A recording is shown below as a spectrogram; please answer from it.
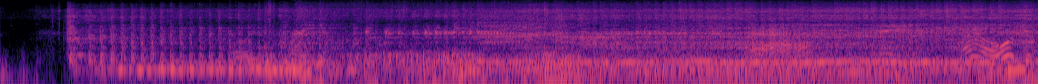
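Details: Rebuilt SuperFreak two-stroke watercraft after more carb tweaking, running worse than the other day: revs ragged, surging and stumbling as throttle changes, won't pull cleanly. Poor running, fuel delivery suspect.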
